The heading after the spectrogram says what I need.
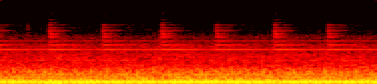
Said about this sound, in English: I hear the train behind us once again.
